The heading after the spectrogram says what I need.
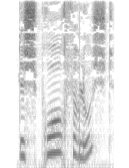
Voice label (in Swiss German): "sproochverluscht", alsace; medecine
